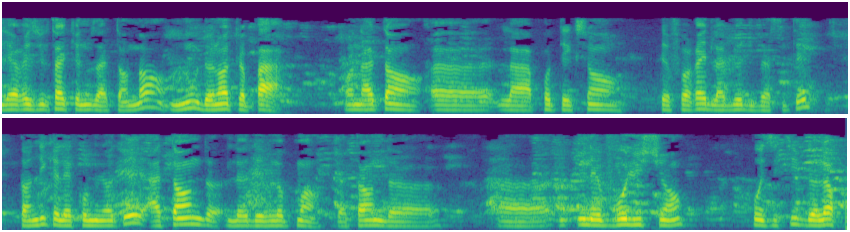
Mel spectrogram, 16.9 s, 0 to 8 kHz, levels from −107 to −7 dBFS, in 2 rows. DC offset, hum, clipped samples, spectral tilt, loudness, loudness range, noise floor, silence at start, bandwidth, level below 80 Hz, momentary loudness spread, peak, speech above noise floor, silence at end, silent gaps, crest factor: under 0.1%; none; under 0.1%; -11.5 dB/octave; -21 LUFS; 4 LU; -41 dBFS; 0 s; 5.2 kHz; -66 dBFS; 13 LU; -2 dBFS; 21 dB; 0 s; none; 18 dB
